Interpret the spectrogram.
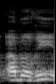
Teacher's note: با میں قلقلہ ہوگا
